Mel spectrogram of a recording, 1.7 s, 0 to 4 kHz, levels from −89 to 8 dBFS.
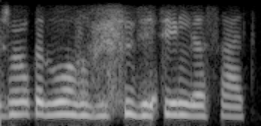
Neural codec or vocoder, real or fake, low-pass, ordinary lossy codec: none; real; 3.6 kHz; Opus, 64 kbps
